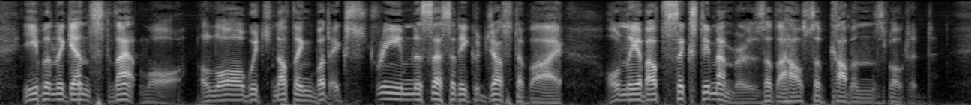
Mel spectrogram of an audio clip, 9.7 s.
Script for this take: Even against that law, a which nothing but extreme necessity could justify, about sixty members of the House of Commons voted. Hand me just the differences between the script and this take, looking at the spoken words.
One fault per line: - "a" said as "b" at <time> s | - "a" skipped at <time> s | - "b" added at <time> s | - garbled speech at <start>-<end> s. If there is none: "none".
- "law" added at 2.1 s
- "only" added at 6.1 s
